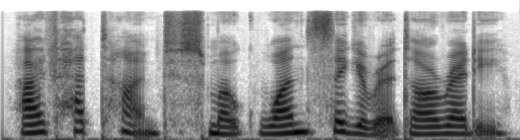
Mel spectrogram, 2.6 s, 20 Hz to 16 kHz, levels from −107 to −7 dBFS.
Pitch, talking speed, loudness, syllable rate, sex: 210 Hz, 185 wpm, -18 LUFS, 6.7 syllables/s, female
